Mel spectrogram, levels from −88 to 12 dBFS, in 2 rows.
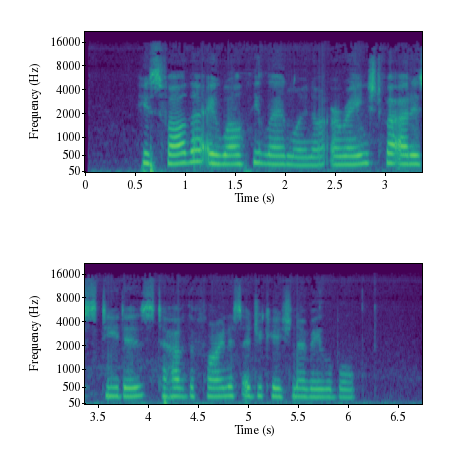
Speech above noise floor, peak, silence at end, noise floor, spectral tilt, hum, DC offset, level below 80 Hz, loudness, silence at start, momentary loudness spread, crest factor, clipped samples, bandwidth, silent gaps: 29 dB; -4 dBFS; 0.6 s; -48 dBFS; -3 dB/octave; none; under 0.1%; -40 dBFS; -20 LUFS; 0.55 s; 9 LU; 16 dB; under 0.1%; 16.5 kHz; none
